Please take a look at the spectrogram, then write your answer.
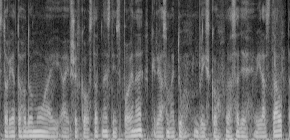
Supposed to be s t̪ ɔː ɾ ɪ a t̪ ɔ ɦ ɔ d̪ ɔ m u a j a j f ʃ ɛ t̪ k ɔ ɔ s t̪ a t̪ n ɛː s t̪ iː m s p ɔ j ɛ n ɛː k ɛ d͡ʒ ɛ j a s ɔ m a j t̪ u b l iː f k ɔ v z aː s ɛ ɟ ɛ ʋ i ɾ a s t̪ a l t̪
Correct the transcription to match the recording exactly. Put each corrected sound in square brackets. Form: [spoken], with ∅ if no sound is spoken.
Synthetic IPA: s t̪ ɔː ɾ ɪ a t̪ ɔ ɦ ɔ d̪ ɔ m u a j a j f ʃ ɛ t̪ k ɔ ɔ s t̪ a t̪ n ɛː s t̪ iː m s p ɔ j ɛ n ɛː k ɛ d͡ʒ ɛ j a s ɔ m a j t̪ u b l iː [s] k ɔ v z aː s [a] ɟ ɛ ʋ i ɾ a s t̪ a l t̪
